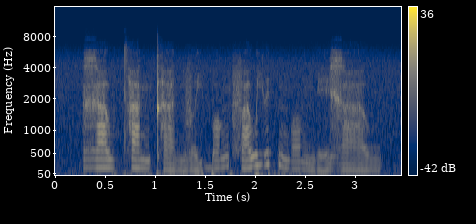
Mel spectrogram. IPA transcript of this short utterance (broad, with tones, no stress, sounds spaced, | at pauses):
ɣ a˧ w t̪ʰ a˧ ŋ t̪ʰ a˨˩ n v ə˨˩˦ j ɓ ɔ˧˥ ŋ f a˧˥ w j ɨ˦˥ t̚ ŋ ɔ˧ ŋ e˨˩˦ ɣ a˧ w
